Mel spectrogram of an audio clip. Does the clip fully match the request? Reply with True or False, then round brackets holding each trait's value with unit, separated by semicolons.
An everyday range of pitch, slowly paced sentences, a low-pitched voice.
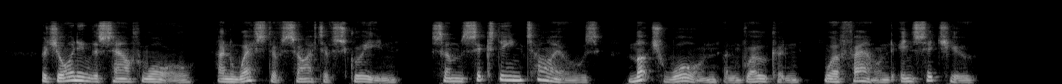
False (6.1 semitones; 120 wpm; 130 Hz)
